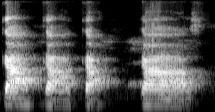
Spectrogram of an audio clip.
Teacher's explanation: কাফের মাখরাজ হলো জিহ্বার গোড়া থেকে একটু সামনে উপরের তালুর সাথে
